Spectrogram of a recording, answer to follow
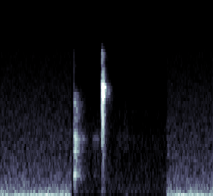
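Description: Near silence of a video call, the faint background hiss cutting in and out, with one short sharp click about a second in.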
